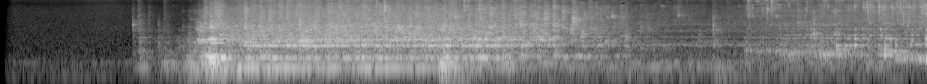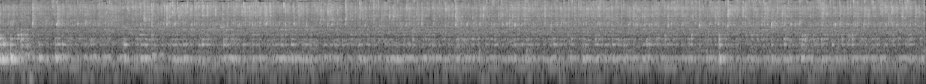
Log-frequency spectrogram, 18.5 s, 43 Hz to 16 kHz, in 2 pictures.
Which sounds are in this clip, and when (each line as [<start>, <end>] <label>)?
[1.56, 6.73] toilet flushing
[7.46, 18.54] running water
